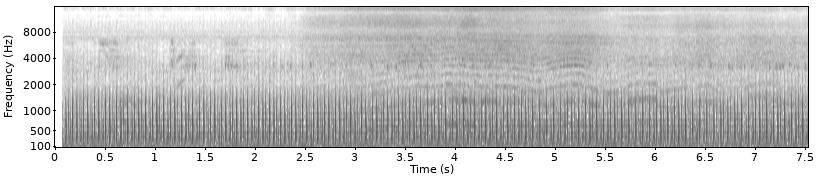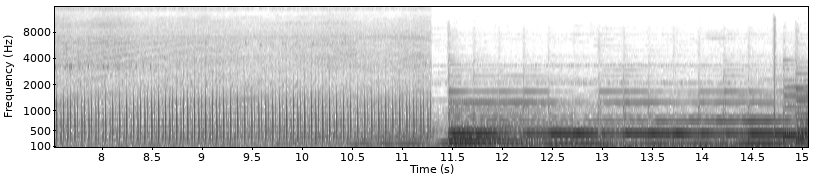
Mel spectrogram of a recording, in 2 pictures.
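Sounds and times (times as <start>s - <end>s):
quadcopter propellers buzzing: 0.0s - 11.4s.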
